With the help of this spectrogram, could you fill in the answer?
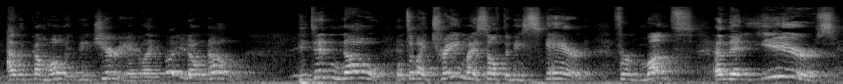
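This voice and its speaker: A man's voice: very high voice, unhurried. Echoey male comic storyteller on stage. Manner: animated, conversational, self-deprecating. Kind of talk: comedic stage storytelling to an audience. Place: live stage venue. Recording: echoey stage show, audible room noise.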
